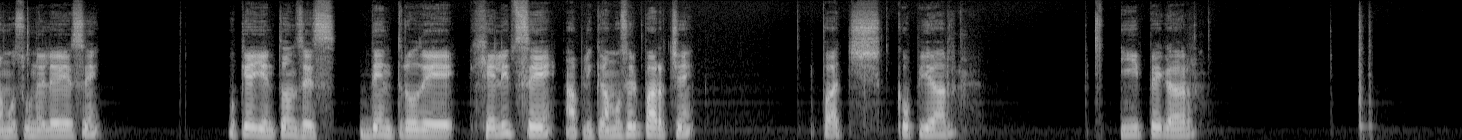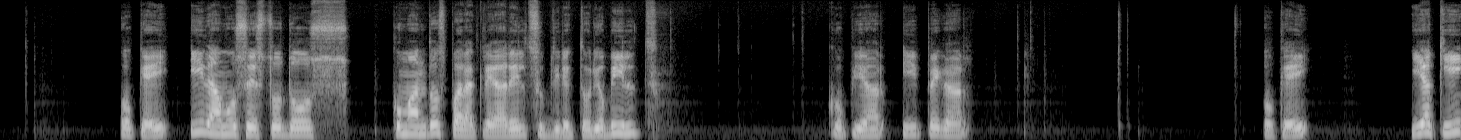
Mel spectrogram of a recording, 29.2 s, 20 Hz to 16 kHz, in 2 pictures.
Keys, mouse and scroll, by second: 0.0-0.6 typing, 6.3-7.9 drag, 8.6 right click, 9.4 click, 11.8 click, 13.4 Return, 17.1-17.9 scroll down 1, 17.9-19.2 scroll down 1, 19.2-21.2 drag, 21.7 right click, 22.4 click, 24.7 click, 25.7 Return, 28.7-29.2 scroll down 1.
